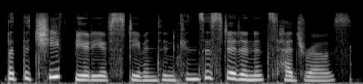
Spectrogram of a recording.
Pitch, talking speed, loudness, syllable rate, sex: 220 Hz, 165 wpm, -18 LUFS, 5.0 syllables/s, female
